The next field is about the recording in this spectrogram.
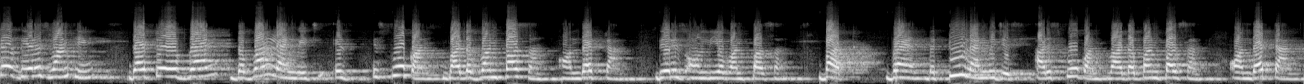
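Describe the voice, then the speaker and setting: A woman's voice: high-pitched, a little slow, roomy sound, rough recording. A young Indian woman, a native Hindi speaker, giving a prepared classroom speech with many hesitations and restarts. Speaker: student.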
